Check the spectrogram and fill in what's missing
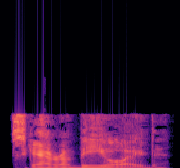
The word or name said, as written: scarabaeoid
